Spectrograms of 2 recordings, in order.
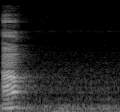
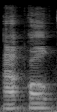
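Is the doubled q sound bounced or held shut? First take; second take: held; bounced. First: The q sound is held shut without release. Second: The q sound is released with an echoing bounce. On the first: The speaker calls it right. "Sound কিন্তু আটকায় দিতে হবে ওই হামজার মতো করে" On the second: The speaker calls it wrong. "আ ক ক আমরা পড়তে পারবো না"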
